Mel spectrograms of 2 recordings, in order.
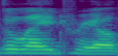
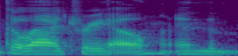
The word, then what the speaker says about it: Galadriel: We pronounce it Galadriel. They pronounce it Galadriel in the movies.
